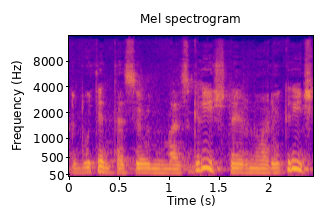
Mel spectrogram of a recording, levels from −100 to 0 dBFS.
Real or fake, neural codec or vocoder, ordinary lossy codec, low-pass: fake; codec, 44.1 kHz, 3.4 kbps, Pupu-Codec; Opus, 64 kbps; 14.4 kHz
